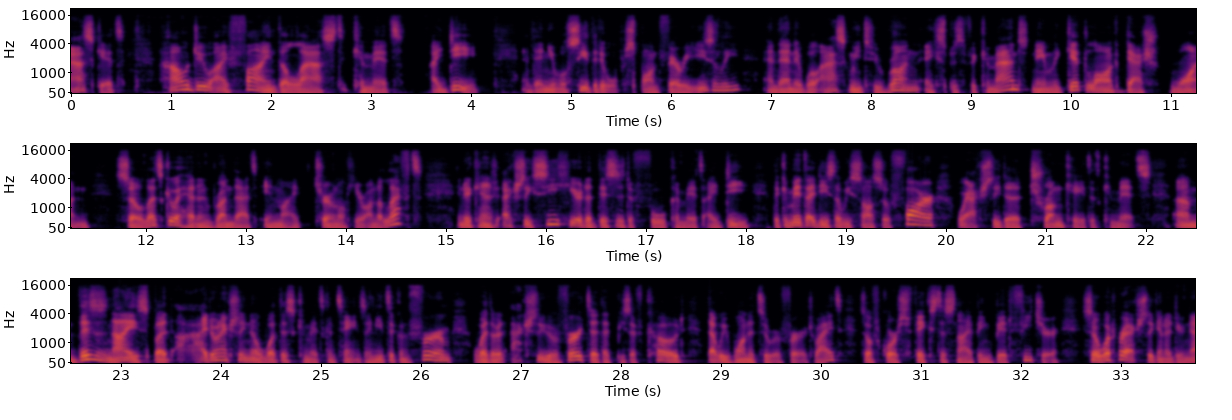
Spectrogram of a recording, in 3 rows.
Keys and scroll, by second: 2.9-3.8 typing, 11.8 super+c, 12.9 super+v, 17.2 super+c.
